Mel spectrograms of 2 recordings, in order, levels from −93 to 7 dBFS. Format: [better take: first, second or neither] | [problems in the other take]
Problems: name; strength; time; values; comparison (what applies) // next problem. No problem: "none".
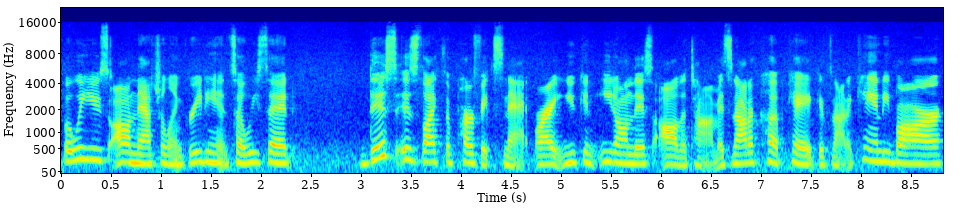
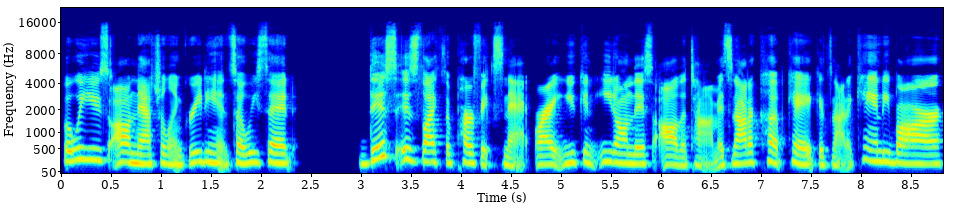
second | hiss; faint; throughout; 25 dB below the speech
